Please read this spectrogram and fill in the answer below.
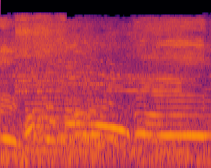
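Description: A group of men shouting slogans in chorus, the voices gliding up and down and ending on a long held call in the second half.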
